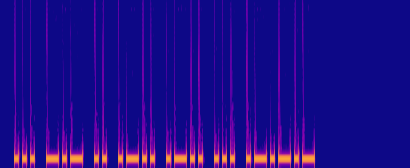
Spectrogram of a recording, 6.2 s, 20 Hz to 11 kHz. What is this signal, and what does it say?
Morse code, heard as a keyed tone, about 20 wpm, 700 Hz. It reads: SKILLS.
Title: Sentences with 2-Word Phrases - Spoken Beginning - 20wpm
